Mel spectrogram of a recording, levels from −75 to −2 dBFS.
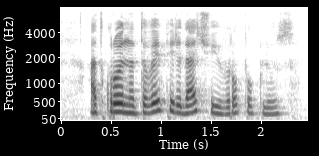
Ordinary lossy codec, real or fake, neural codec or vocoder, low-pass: AAC, 48 kbps; real; none; 7.2 kHz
